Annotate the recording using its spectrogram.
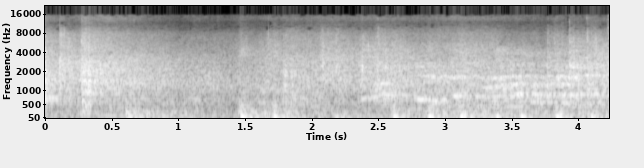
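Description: Ice hockey play in a rink: two sharp cracks of a stick or puck against the boards or glass at the start, then a run of dull low thumps, with voices calling out over them.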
